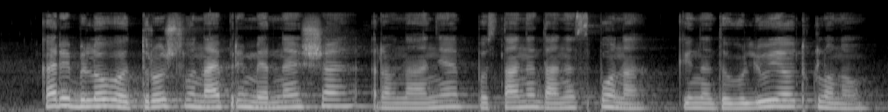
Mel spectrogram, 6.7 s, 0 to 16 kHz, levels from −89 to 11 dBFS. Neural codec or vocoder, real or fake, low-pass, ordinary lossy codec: none; real; 9.9 kHz; AAC, 96 kbps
